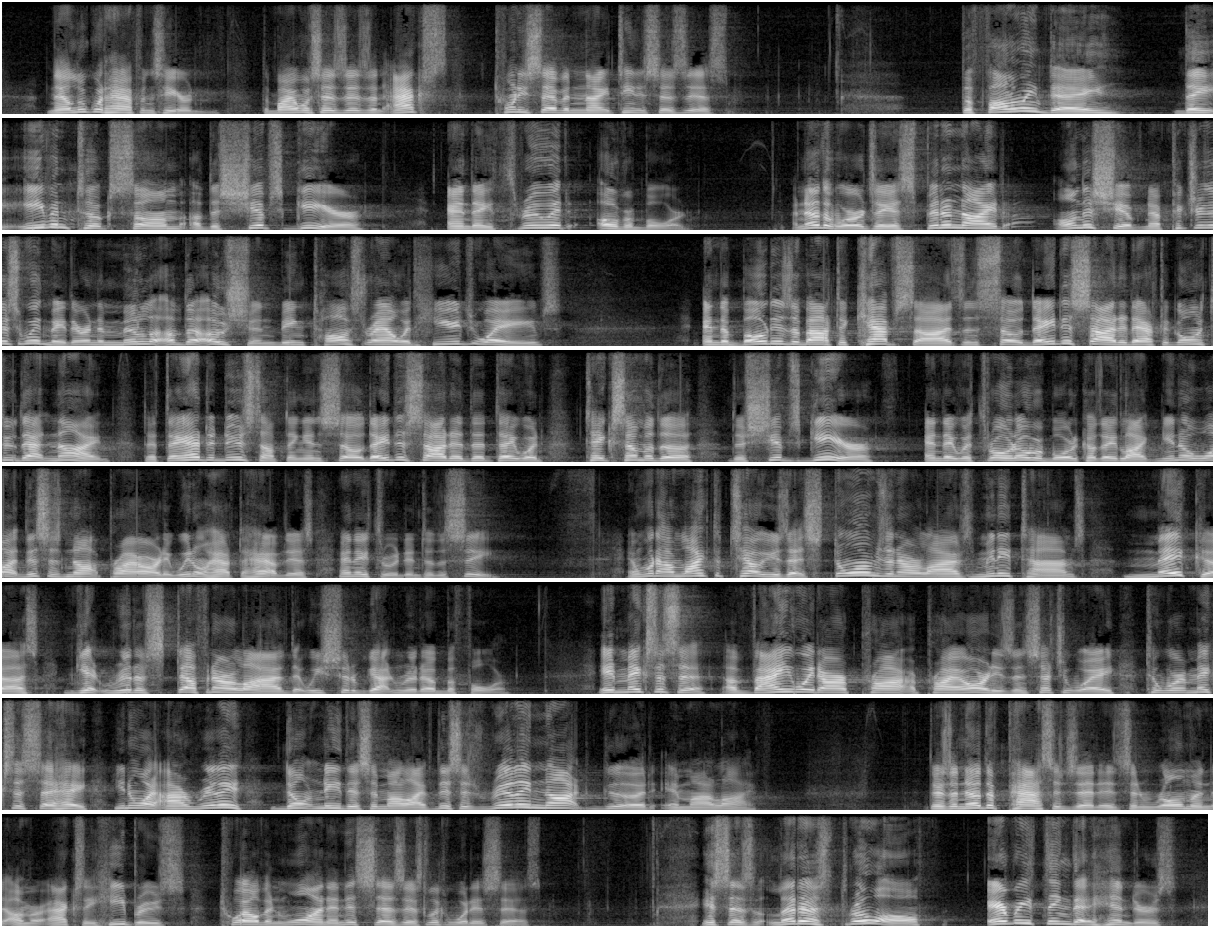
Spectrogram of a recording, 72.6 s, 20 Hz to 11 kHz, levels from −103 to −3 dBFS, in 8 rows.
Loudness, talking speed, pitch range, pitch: -26 LUFS, 185 wpm, 170-225 Hz, 195 Hz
